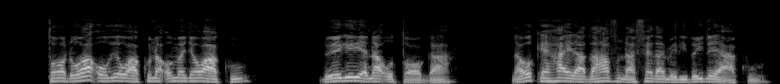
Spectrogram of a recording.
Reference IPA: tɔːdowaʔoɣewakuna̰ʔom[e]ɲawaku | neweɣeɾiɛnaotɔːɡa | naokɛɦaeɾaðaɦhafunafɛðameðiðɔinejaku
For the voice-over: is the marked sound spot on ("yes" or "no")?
no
